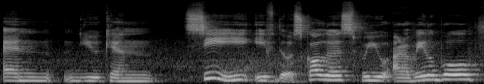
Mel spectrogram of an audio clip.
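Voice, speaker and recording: With a fairly low voice and an unhurried pace, a woman whose first language is not English talks casually through a card-altering tutorial. She is chatty and apologetic, often groping for words, and a little hiss or hum is audible.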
